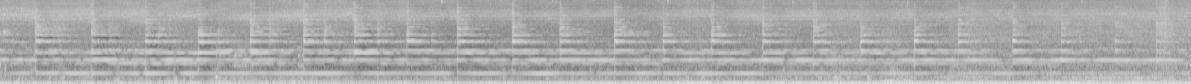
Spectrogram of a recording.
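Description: Steam locomotive working slowly, its exhaust chuffing evenly at a little over one beat a second, with steam hissing and a steady tone underneath.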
